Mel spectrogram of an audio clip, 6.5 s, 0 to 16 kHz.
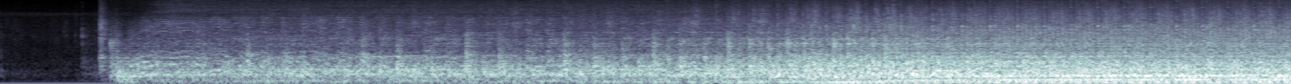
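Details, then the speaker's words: Old Fiat-Allis bulldozer, about D6 size, six-cylinder diesel, sitting for years, cranked at full throttle with one of six injector lines cracked. It catches after a brief crank into steady diesel clatter at fast idle; a normal, healthy cold start. "start well how's that she's actually running how good is that after all these years of sitting"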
